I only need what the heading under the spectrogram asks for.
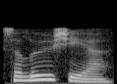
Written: Seleucia

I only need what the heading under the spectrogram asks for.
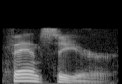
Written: fancier

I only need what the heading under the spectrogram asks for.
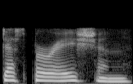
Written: desperation

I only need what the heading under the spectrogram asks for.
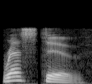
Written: restive

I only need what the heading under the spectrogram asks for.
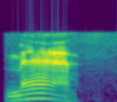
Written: math

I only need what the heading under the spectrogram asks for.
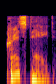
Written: cristate

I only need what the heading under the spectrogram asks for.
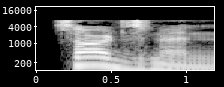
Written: swordsman

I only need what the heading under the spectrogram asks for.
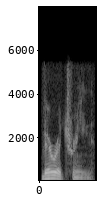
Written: veratrine

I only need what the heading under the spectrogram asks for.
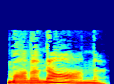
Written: manannan

